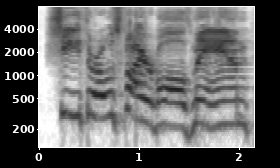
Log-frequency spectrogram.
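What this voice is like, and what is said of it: Shaggy cartoon character voice. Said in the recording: “that's your Shaggy impersonation.”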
